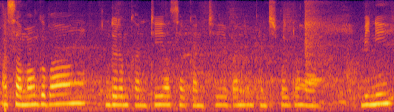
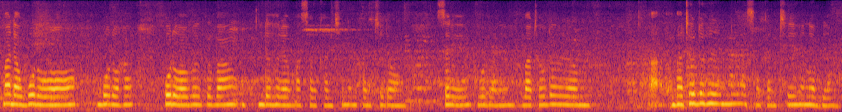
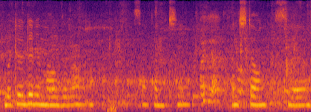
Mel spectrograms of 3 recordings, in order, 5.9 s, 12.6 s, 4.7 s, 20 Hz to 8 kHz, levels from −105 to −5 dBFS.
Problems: continuous background conversations, low volume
